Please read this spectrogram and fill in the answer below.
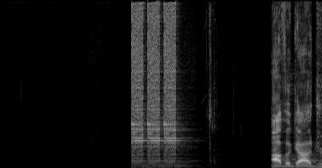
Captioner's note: buzzer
